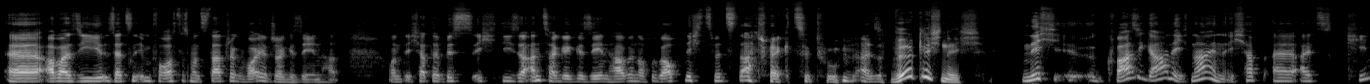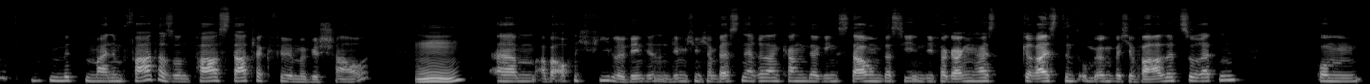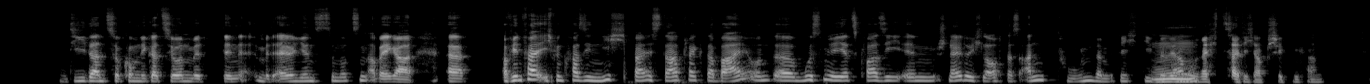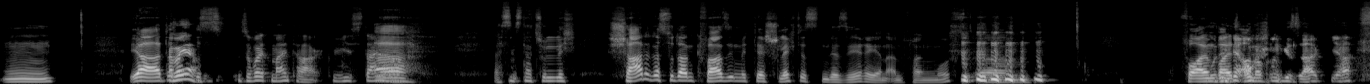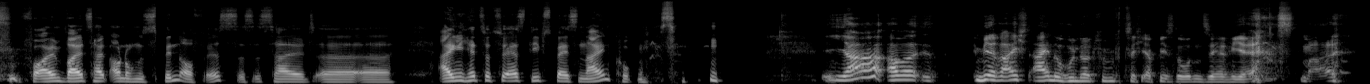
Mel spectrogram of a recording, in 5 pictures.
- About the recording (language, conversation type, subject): German, unstructured, Was möchtest du in zehn Jahren erreicht haben?
- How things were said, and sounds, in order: other background noise; surprised: "Wirklich nicht"; laughing while speaking: "Star Trek zu tun"; "Vergangenheit" said as "Vergangenheist"; snort; laugh; laughing while speaking: "Wurde mir auch schon gesagt, ja"; snort; laughing while speaking: "müssen"; chuckle; laughing while speaking: "erst mal"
